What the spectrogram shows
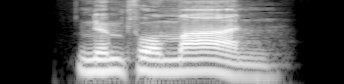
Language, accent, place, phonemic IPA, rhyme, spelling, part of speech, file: German, Germany, Berlin, /nʏmfoˈmaːn/, -aːn, nymphoman, adjective, De-nymphoman.ogg
- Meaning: nymphomaniac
